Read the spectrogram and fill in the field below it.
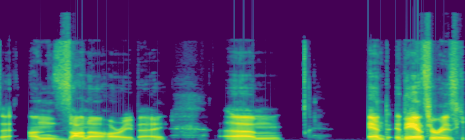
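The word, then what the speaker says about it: Anjanaharibe: the anzanahari basude so in malagasy the J is pronounced as we pronounce as Zed so it's a anzana hori bay um and the answer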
